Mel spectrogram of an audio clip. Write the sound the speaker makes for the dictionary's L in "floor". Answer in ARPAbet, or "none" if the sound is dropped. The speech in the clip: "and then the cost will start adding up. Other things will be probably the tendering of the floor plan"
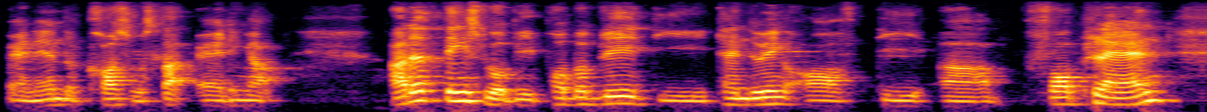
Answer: none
